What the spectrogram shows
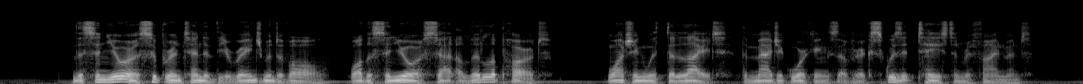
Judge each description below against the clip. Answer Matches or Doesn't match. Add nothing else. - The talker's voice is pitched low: Matches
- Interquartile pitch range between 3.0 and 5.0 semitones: Doesn't match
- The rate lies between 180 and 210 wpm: Doesn't match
